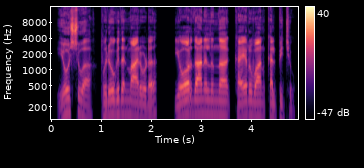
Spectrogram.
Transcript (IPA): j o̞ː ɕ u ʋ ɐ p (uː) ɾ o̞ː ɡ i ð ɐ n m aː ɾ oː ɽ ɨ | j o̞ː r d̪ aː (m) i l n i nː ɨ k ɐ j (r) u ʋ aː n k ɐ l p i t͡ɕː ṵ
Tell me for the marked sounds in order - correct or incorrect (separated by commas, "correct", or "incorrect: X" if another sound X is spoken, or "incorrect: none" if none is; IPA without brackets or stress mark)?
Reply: incorrect: u, incorrect: n, correct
